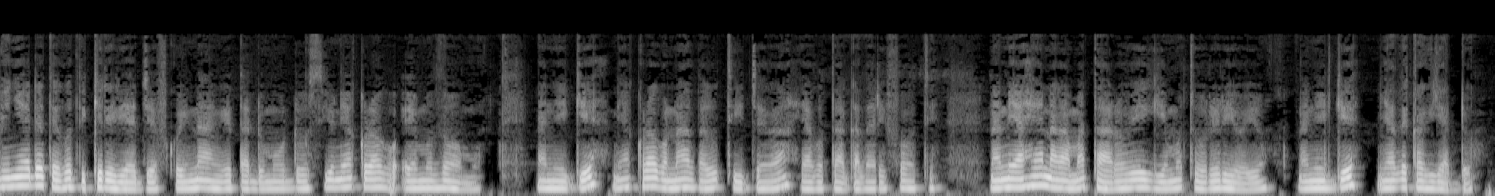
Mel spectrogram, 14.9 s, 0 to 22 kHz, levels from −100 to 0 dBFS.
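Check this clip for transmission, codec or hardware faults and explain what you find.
Two faults are audible: coding damage across the whole clip, and one brief dropout patch early on.

Throughout, the speech sounds rough and grainy. This is likely low-delay AAC compression at a low bitrate. Too few bits are spread over its spectrum lines, so a spectrogram shows noise filling the gaps between harmonics and a thin, synthetic-looking top band.

From 3.91 to 3.94 s, between "tondũ mũndũ ũcio nĩ" and "e mũthomu na ningĩ", there is AAC frame loss with concealment. The decoder filled about 20 ms, which fits one lost frame. It sounds like a smeared, noisy blip and appears as a blurred vertical slice.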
